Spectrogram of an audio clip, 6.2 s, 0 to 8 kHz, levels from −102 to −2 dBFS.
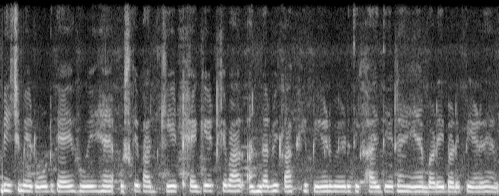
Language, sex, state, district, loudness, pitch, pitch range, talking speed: Hindi, female, Bihar, Vaishali, -11 LUFS, 205 Hz, 195-220 Hz, 230 wpm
